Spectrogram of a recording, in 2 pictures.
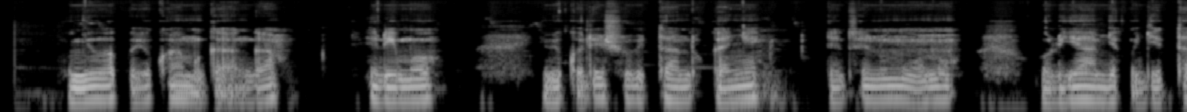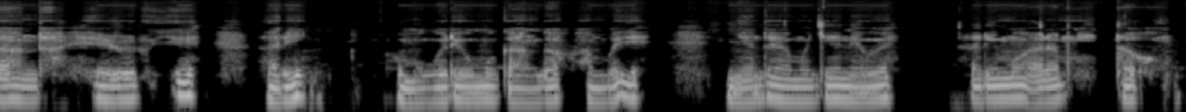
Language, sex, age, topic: Kinyarwanda, male, 25-35, health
